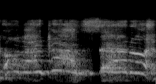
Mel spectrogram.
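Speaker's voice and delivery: mock very high, stretched, squealing, freaked-out scream. Recounting a moment in a store, the speaker re-enacts screaming it out: retelling a scream. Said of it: "I screamed it out".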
